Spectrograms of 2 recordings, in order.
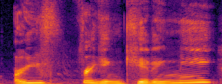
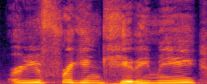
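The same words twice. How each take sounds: First: Rising, disbelieving question; incredulous outrage. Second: Much higher, pressed repeat of the question; real angry disbelief. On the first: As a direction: ask it like you can't believe what you just read. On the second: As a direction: say it again, angrier and pitched up. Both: Real, not acted. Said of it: "that pisses me off".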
